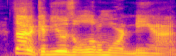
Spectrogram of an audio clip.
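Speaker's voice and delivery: rough, creaky put-on voice. Joking about neon colors, imitating Aaron imitating me. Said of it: "me doing an impression of my s-, of Aaron doing an impression of me".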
